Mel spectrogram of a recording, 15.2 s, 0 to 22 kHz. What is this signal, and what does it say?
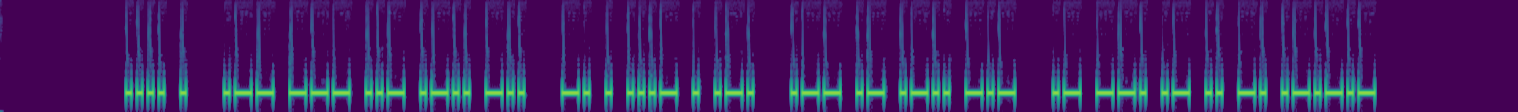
Morse code, heard as a keyed tone, about 22 wpm, 700 Hz. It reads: HE WOULD NEVER WALK AGAIN.
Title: Sentences from Top 1000 Words - Review Part 1 - 22wpm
